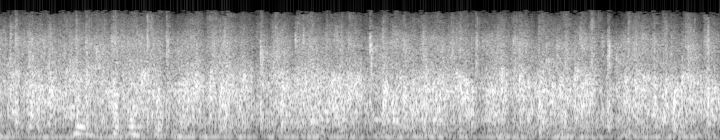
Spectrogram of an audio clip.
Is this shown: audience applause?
yes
